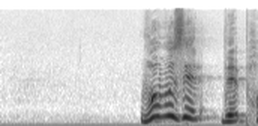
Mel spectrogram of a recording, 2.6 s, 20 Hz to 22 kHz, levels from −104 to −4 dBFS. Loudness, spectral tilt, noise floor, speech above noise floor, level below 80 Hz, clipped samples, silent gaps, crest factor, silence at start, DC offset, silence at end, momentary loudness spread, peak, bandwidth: -27 LUFS; -5 dB/octave; -61 dBFS; 35 dB; -62 dBFS; under 0.1%; none; 18 dB; 1.4 s; under 0.1%; 0.05 s; 6 LU; -12 dBFS; 16 kHz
